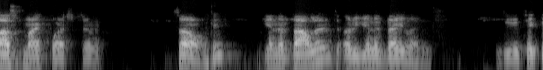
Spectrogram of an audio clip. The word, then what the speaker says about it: univalent: I would say Vladimir pronounced it not univalent, but univalent, with the stress on the second syllable.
